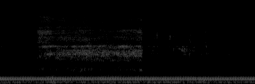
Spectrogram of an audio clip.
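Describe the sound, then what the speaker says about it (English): A painting tool scraped and pulled across a painted surface to strip away dark blue paint, giving a soft, close rasping sweep about one second long over a steady low background hum. "So I'm going to pull it, scrape it across, pull it"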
